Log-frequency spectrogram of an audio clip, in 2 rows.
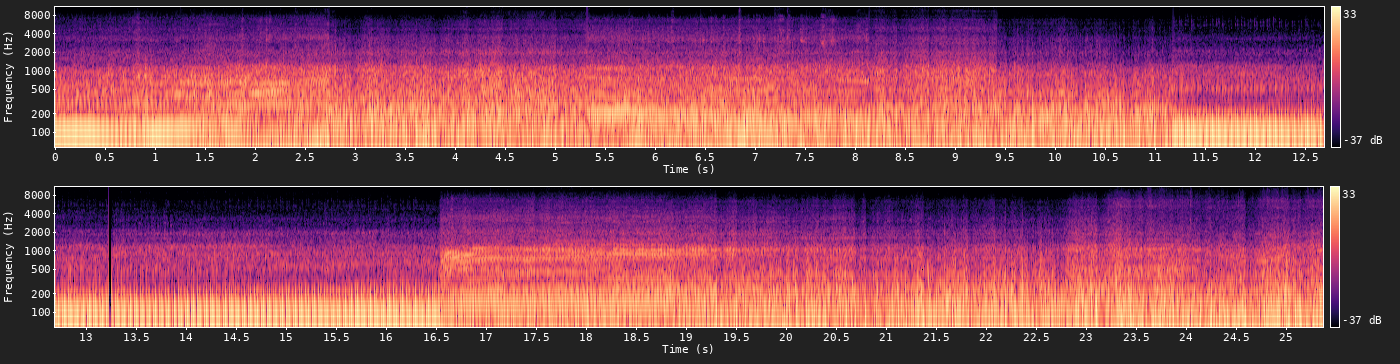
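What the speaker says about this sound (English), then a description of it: "This is the Ranger 900" A Kawasaki Ranger 900 utility vehicle engine runs steadily as it drives, holding a loud, continuous drone with pitch shifts as it changes speed, close to the listener.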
